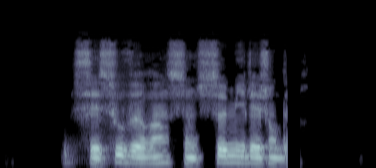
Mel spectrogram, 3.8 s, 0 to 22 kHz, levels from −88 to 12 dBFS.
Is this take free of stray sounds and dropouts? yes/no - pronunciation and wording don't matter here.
no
